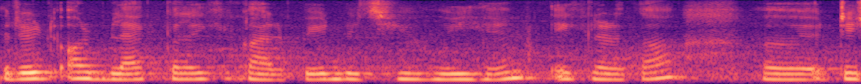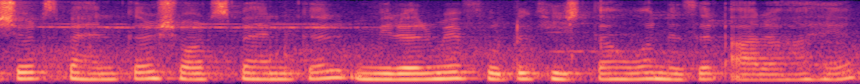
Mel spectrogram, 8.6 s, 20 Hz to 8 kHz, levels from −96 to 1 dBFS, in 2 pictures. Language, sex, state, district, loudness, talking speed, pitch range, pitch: Hindi, female, Uttar Pradesh, Budaun, -18 LUFS, 180 wpm, 200-225 Hz, 210 Hz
